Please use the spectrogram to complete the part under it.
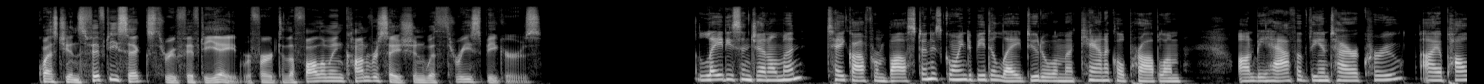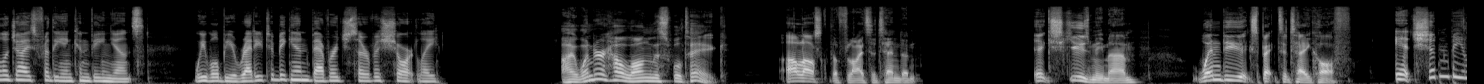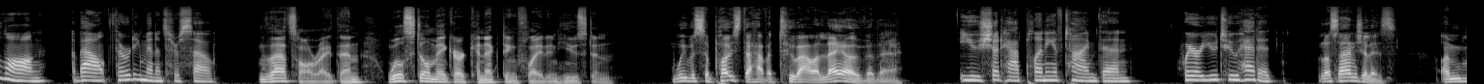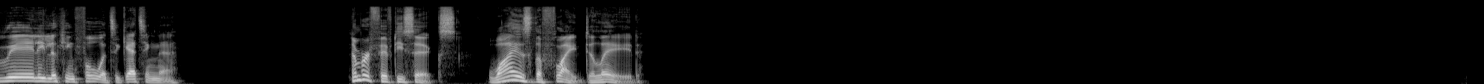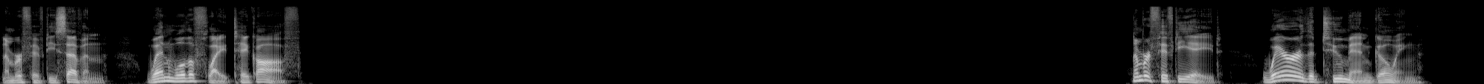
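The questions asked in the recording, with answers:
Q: Why is the flight delayed?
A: Because of a mechanical problem.

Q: When will the flight take off?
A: In about 30 minutes.

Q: Where are the two men going?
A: Los Angeles.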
